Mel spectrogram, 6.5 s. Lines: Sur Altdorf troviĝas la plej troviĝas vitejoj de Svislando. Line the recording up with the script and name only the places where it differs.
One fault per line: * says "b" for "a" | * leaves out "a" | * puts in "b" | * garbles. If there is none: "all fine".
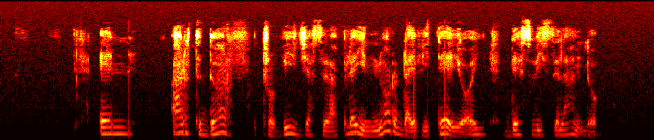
* says "En" for "Sur"
* says "nordaj" for "troviĝas"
